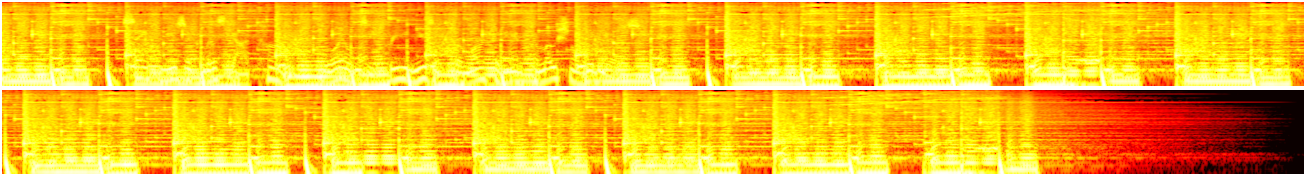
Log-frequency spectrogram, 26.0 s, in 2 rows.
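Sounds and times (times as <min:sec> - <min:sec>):
Christmas future bass music: 0:00.0 - 0:23.5.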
